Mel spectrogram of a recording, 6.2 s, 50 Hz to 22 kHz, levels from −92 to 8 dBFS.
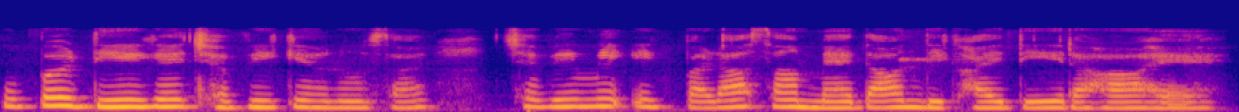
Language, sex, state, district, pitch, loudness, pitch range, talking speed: Hindi, female, Assam, Kamrup Metropolitan, 230 Hz, -15 LUFS, 220-250 Hz, 155 wpm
